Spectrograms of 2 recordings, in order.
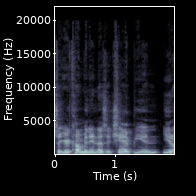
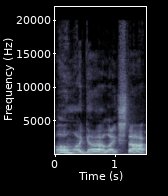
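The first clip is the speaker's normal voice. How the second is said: long, stretched, slow, drawn-out screaming cry; 4 semitones higher than usual. Recapping a challenge episode, acting out the way she screamed: imitating Esther screaming. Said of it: "like the way she screamed".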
